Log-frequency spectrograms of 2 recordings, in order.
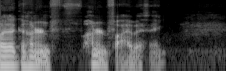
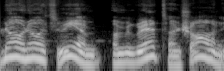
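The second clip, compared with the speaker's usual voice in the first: high, insistent pleading; mock pleading grandson; 6 semitones higher than usual. Grandson insists to grandpa it is him, high voice. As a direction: beg him to believe you. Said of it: "that's when I said".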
